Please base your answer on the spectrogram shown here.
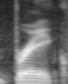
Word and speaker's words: BRK: But there's also something called the break, which is spelled BRK, and it's just a guy going break, and that became an in-joke amongst the chiptune people in those days.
